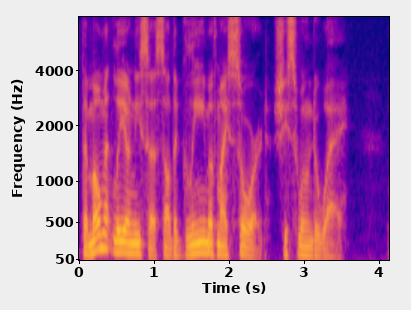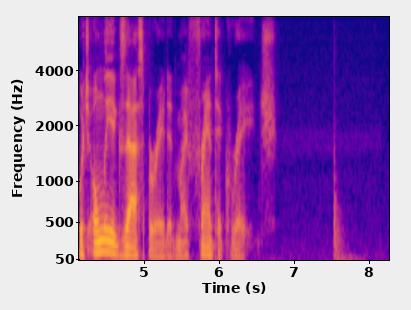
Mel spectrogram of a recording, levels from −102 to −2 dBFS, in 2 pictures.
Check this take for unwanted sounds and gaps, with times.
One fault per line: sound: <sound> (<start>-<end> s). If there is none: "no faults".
sound: thud (7.5-8.0 s)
